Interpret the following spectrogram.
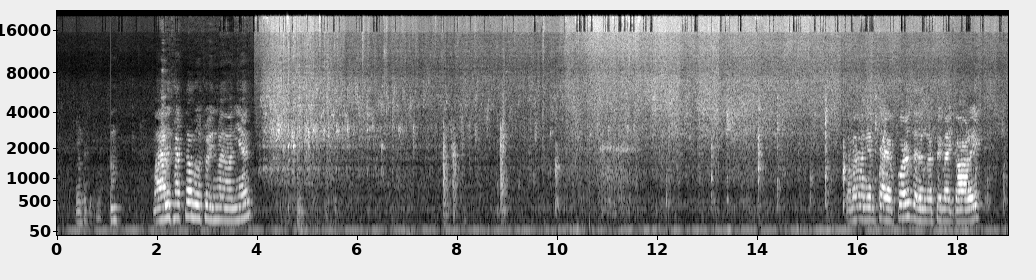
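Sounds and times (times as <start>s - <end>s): onion sizzling in oil: 4.0s - 19.0s.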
